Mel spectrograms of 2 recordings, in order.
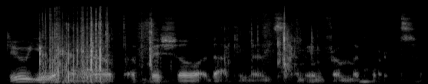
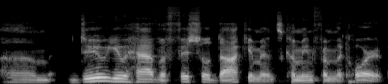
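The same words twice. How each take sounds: First: Softer muttered reread. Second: Said in the usual way. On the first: Real, not acted. Rereads question softly to herself.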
